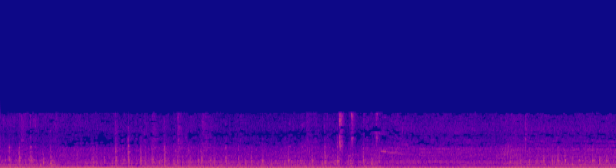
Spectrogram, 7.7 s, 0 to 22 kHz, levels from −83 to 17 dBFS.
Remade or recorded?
recorded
